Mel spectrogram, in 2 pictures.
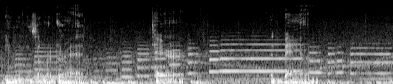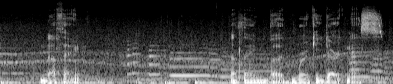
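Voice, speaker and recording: A man voicing a very deep, gravelly noir antihero. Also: fairly even intonation, full character voice. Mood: brooding. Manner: brooding, sardonic, measured delivery. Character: world-weary noir man, smoker haunted by his deaths. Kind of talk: noir audio drama with first-person narration. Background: loud cinematic music.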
